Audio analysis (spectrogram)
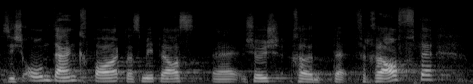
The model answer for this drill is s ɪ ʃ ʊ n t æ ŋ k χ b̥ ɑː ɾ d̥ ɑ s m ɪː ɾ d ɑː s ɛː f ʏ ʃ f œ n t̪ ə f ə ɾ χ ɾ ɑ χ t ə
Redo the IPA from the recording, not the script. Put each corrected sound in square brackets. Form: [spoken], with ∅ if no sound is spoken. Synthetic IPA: s ɪ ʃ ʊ n [d] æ ŋ k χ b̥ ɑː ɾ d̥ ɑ s m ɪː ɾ d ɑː s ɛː [ʃ] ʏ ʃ [χ] œ n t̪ ə f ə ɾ χ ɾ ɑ [f] t ə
